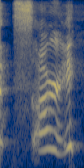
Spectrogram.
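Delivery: "sorry" squeaked out through giggles; high laughing sorry; laughing apology. Real, not acted. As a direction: apologise while still cracking up. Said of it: "I'm so, so sorry".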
